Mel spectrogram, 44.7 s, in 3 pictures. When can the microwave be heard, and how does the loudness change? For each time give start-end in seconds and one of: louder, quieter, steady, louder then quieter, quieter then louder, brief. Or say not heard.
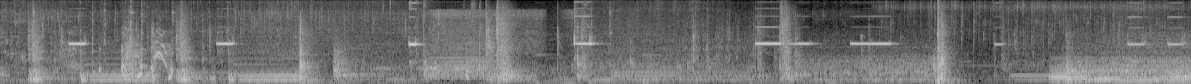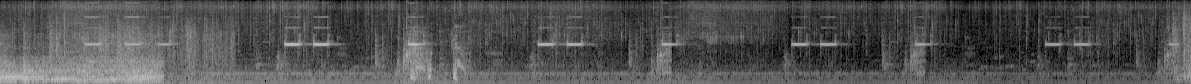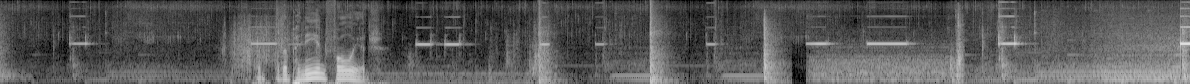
0.0-44.6 quieter then louder.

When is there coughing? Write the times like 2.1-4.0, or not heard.
0.7-2.7, 20.0-20.8, 35.8-36.6.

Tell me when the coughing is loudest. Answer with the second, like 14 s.
2 s.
